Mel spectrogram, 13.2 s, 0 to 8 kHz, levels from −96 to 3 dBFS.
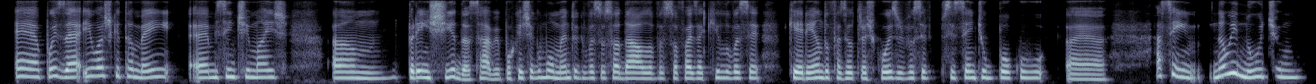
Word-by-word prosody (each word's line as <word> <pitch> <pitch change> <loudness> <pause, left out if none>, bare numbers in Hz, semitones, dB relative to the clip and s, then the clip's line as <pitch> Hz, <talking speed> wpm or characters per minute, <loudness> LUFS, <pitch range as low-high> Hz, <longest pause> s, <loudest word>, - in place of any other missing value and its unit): É, 275 -2 +2
pois 270 +1 -1
é, 245 0 +6
e - - -1
eu 290 - 0
acho 295 0 0
que 295 - -3
também 260 -1 -1 0.2
é 225 +1 +2
me 235 +1 +1
sentir 255 0 +1
mais, 245 0 -1 0.5
hã, 215 -2 +1 0.2
preenchida, 235 -4 +3
sabe, 180 +1 -2
porque 200 +4 -2
chega 230 +1 -2
um - - +1
momento 225 -1 +1
em - - -3
que 210 - -8
você 215 0 -4
só 220 +1 +1
dá 205 0 +2
aula. 200 0 +1
Você 200 0 -8
só 205 - -3
faz 205 0 0
aquilo, 220 +2 -3
você 215 0 -1 0.3
querendo 220 +1 +4
fazer 210 -2 -2
outras 200 -1 -2
coisas, 215 -2 +1
você 215 +2 -2
se 225 - -2
sente 225 +1 +1
um 225 - +1
pouco, 220 0 -1 0.2
eh, 175 -1 -3 0.5
assim, 280 -5 +1 0.2
não 290 +9 +3
inútil 255 -6 +3
225 Hz, 195 wpm, -22 LUFS, 210-245 Hz, 0.5 s, é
